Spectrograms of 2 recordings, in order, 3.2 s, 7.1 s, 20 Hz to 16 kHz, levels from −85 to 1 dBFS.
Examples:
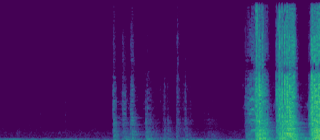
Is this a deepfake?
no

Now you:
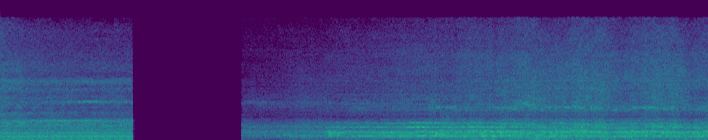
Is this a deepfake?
yes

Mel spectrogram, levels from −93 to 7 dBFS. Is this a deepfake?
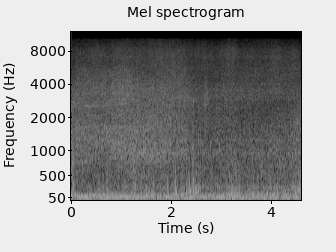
no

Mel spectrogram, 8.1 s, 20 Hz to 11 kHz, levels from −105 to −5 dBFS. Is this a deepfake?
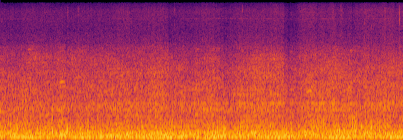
no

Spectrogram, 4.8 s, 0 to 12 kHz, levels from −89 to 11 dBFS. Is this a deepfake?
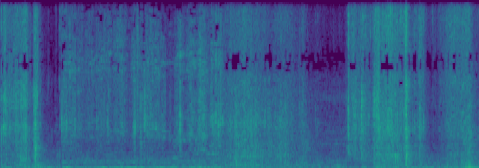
no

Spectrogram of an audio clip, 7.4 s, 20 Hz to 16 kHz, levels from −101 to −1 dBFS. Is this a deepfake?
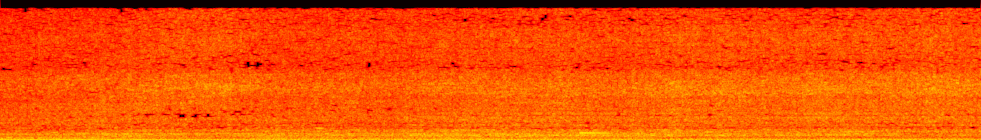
no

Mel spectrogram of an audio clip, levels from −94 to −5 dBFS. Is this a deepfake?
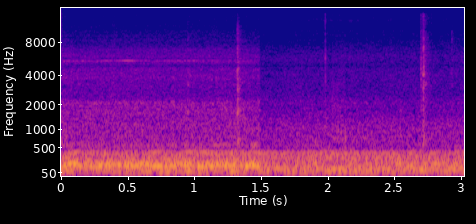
no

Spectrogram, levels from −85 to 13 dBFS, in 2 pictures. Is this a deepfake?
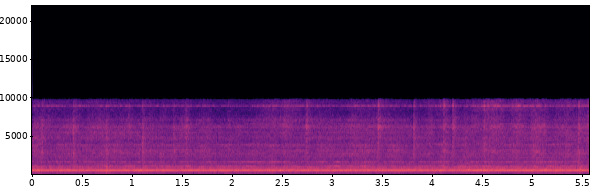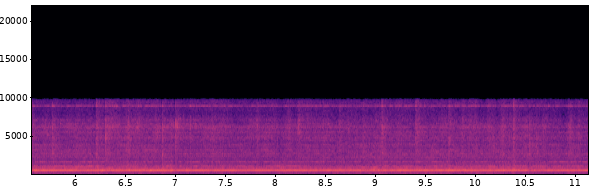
yes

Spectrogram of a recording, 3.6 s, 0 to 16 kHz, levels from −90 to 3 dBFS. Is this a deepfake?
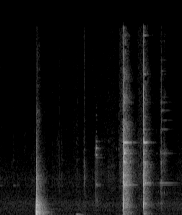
no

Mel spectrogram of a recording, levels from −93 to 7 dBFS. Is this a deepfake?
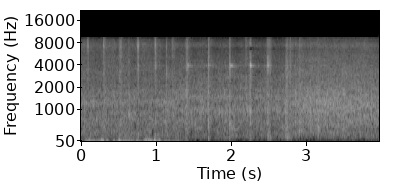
yes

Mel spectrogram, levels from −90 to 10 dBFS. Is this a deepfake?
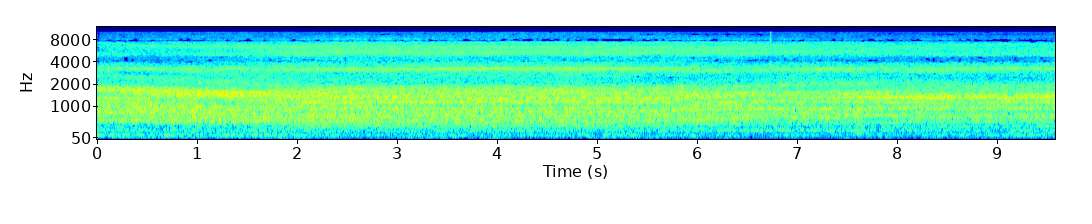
yes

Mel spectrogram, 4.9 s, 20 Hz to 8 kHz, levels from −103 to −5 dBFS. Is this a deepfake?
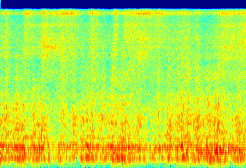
yes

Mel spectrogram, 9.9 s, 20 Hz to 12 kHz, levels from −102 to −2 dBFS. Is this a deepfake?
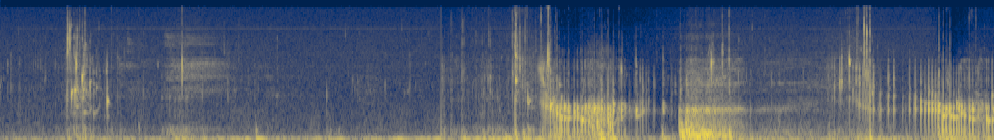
no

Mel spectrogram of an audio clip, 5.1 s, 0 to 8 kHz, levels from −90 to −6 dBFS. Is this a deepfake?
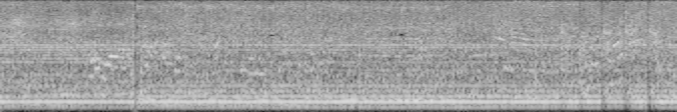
no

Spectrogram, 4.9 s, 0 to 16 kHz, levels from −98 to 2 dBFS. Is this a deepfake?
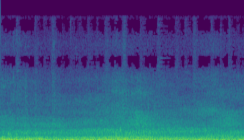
no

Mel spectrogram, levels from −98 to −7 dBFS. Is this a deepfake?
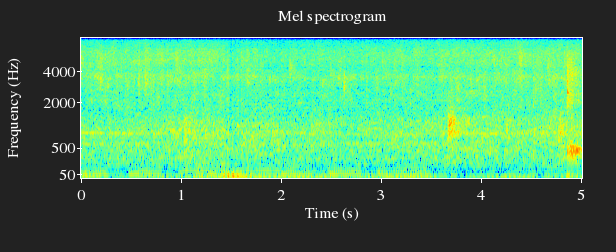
yes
